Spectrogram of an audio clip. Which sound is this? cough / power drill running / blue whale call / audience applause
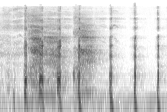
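cough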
